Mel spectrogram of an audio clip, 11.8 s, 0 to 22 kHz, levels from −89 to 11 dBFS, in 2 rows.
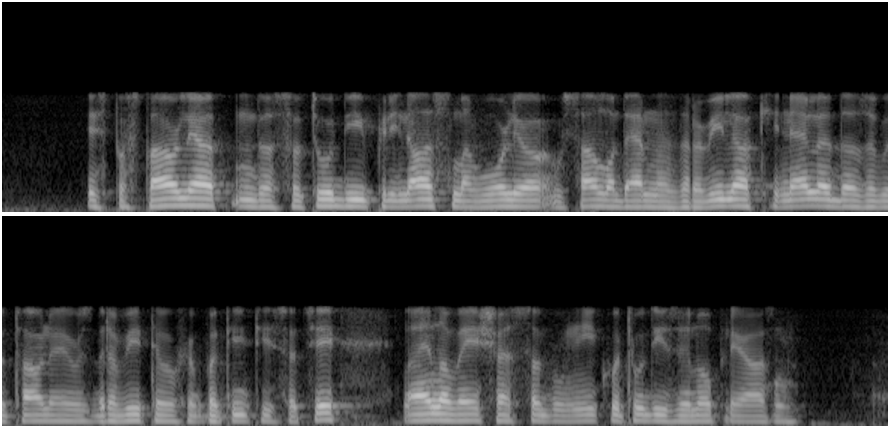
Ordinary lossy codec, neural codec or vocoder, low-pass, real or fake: none; codec, 16 kHz, 2 kbps, X-Codec, HuBERT features, trained on balanced general audio; 3.6 kHz; fake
